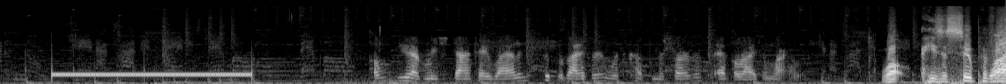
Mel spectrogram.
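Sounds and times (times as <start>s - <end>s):
telephone tone of a call placed to a cell phone: 0.5s - 2.6s
speech: 3.8s - 8.2s, 8.8s - 10.0s.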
